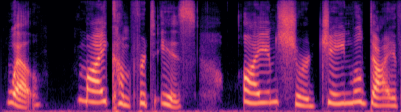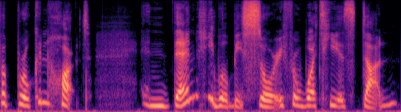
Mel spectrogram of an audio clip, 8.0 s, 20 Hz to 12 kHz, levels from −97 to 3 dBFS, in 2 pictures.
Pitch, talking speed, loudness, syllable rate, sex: 255 Hz, 185 wpm, -20 LUFS, 4.6 syllables/s, female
